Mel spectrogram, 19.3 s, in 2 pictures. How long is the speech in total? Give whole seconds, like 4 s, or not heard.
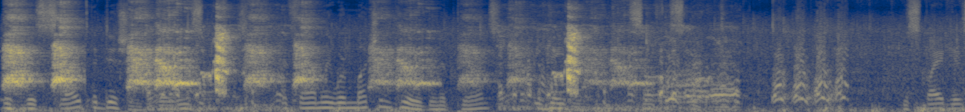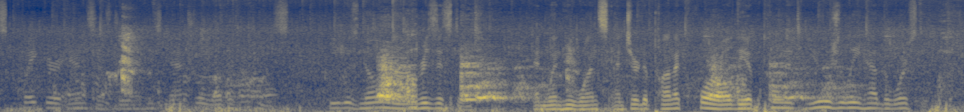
17 s.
